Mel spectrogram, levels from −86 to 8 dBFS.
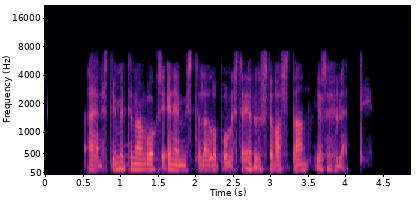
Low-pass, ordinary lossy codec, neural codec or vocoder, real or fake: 7.2 kHz; MP3, 48 kbps; codec, 16 kHz, 2 kbps, X-Codec, HuBERT features, trained on general audio; fake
